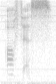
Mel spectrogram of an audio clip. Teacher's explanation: in normal speech when we say office we only hear one F sound but we sound it twice for spelling since there's a double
